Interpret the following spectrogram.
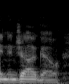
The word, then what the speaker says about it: Ninjago: Everyone calls it Jago. Come on, it's just one more syllable to say Ninjago.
